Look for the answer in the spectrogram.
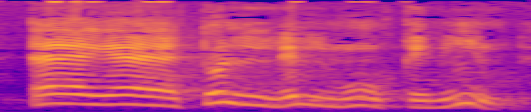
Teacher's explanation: اوعى تغن وتقول آيات لا، الزنة دي ممنوعة، آيات للموقنين، والقاف انت عارف انها مفخمة لكن في اخر درجات التفخيم لانها مكسورة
